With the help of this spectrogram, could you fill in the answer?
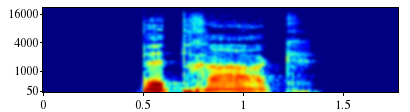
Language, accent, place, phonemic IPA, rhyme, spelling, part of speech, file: German, Germany, Berlin, /bəˈtʁaːk/, -aːk, betrag, verb, De-betrag.ogg
- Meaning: 1. singular imperative of betragen 2. first-person singular present of betragen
